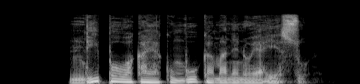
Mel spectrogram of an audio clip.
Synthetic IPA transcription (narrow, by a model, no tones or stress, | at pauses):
ndipɔwakajakumbukamanɛnɔja̰jɛsu̥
